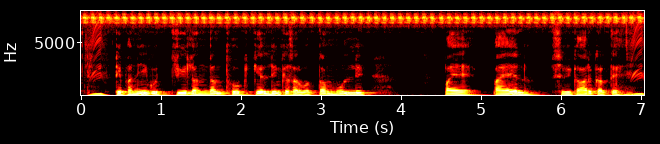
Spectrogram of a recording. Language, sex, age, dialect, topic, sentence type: Hindi, male, 25-30, Awadhi Bundeli, banking, statement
